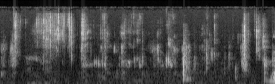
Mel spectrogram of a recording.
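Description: Close-up crunching and chewing of crispy breaded fried chicken: a bite with a dense crunch about half a second in, followed by a string of crackly chews.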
